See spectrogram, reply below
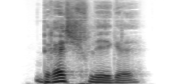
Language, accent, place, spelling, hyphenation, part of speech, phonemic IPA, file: German, Germany, Berlin, Dreschflegel, Dresch‧fle‧gel, noun, /ˈdʁɛʃˌfleːɡl̩/, De-Dreschflegel.ogg
- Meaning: flail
